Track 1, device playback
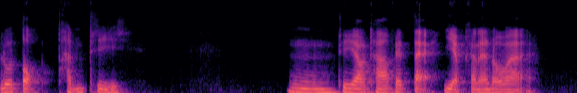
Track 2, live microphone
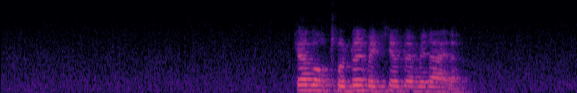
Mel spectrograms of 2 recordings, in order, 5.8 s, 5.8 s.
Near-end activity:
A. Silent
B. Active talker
B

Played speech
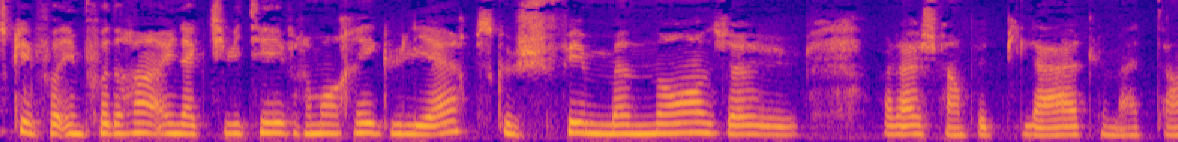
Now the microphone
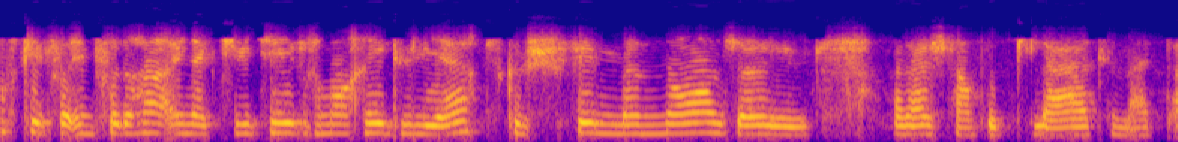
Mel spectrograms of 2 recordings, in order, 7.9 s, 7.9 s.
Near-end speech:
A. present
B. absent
B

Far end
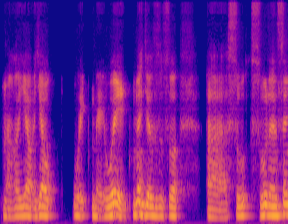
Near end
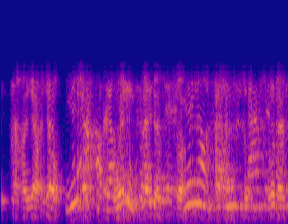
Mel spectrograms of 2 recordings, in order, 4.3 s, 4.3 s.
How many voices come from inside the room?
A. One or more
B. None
A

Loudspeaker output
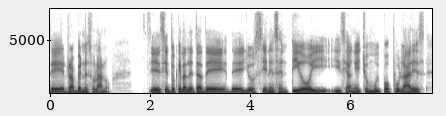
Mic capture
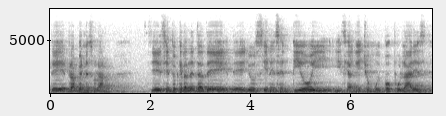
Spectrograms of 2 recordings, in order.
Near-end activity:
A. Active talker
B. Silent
B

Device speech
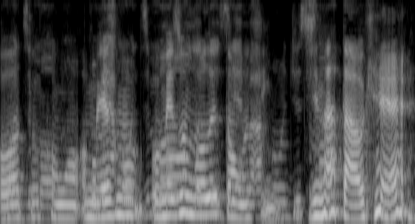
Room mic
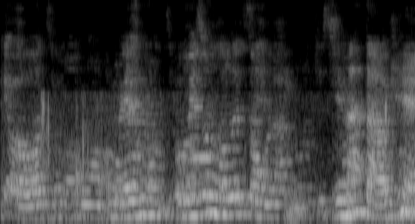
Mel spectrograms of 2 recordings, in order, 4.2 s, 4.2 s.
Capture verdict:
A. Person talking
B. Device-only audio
B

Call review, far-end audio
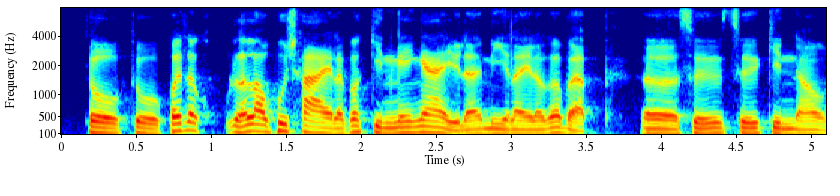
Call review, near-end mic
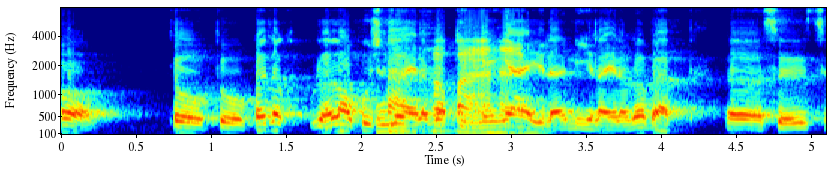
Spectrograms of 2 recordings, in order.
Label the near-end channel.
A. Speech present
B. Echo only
A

